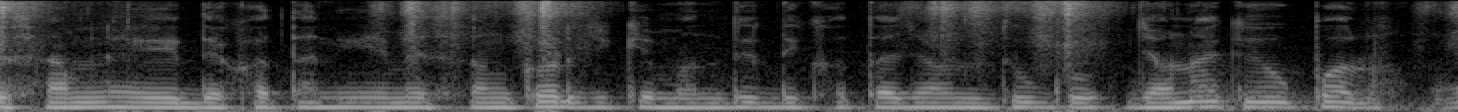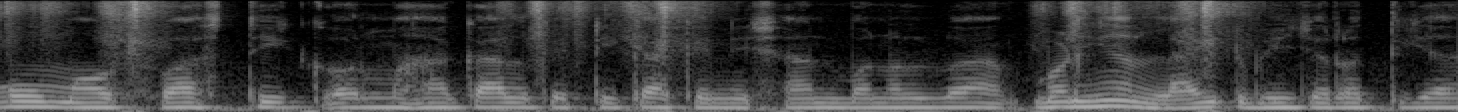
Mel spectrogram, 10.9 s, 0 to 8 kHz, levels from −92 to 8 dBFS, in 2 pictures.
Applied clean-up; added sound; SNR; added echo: none; Rattle (instrument); 7 dB; none.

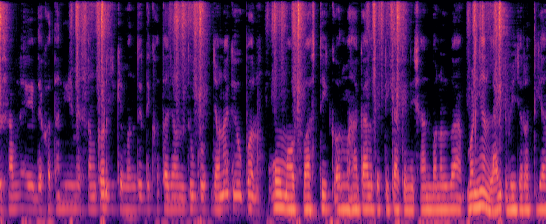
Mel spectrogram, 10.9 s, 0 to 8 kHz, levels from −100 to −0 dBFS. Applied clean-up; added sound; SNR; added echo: classical method log-MMSE.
